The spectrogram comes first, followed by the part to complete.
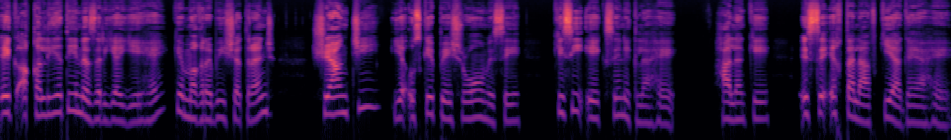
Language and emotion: Urdu, neutral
